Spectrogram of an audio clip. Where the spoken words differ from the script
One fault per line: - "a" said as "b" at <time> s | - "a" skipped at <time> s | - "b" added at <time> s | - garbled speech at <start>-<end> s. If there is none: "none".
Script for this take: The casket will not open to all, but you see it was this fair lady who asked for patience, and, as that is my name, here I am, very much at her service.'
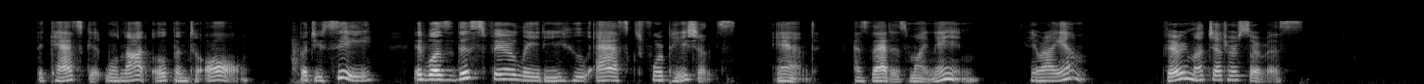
none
